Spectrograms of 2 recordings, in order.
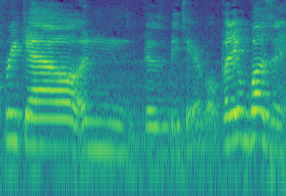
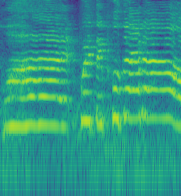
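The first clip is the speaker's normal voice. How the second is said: high, loud shriek of disbelief; hammed-up outraged viewer reaction; freaking out; 8 semitones higher, 5 dB louder, slower than usual. Viewer reacts to the movie's twist, freaking out. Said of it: "I'm freaking out over this movie".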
